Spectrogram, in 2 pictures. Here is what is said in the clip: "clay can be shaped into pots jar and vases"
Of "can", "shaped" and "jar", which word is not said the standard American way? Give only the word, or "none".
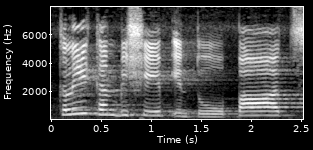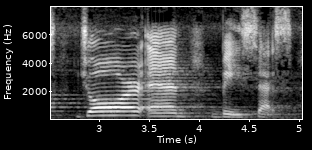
shaped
